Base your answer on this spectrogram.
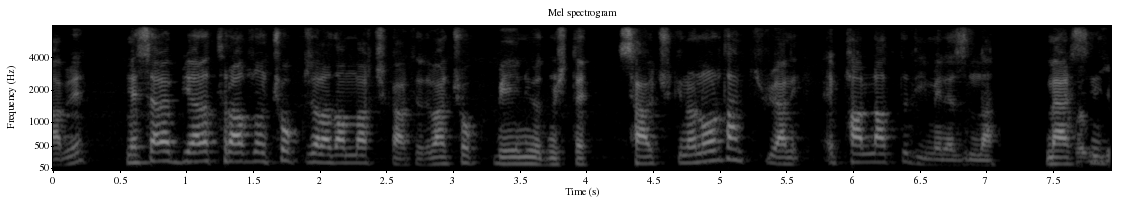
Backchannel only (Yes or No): Yes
